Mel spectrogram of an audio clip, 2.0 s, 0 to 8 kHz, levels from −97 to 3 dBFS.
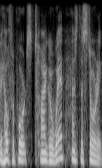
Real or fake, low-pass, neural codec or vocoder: real; 7.2 kHz; none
